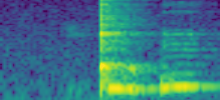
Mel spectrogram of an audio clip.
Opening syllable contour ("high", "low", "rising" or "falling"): low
